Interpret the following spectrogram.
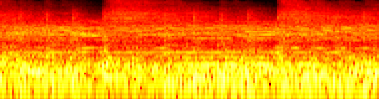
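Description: Funeral doom metal played live by a full band: heavily distorted electric guitars sustaining slow, low chords over bass, with a drum hit about once a second, all loud and steady.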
